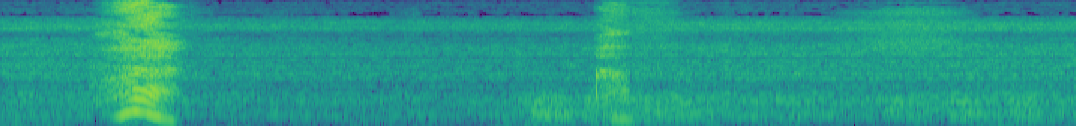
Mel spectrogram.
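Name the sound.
human yawn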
